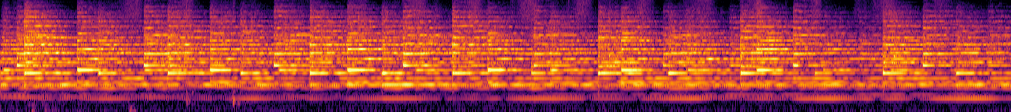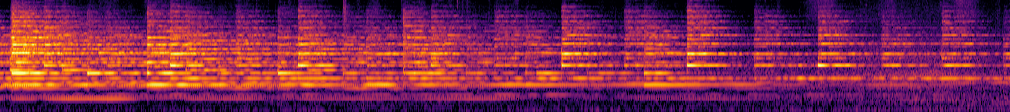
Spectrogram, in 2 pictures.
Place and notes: Katarina-Sofia, Södermalm, Stockholm, Suecia - Bells
Campanes.
Bells.
Campanas.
